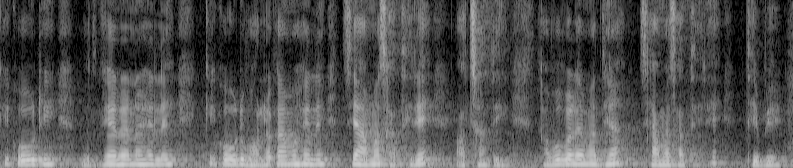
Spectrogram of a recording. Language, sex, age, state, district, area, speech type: Odia, female, 30-45, Odisha, Khordha, rural, spontaneous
